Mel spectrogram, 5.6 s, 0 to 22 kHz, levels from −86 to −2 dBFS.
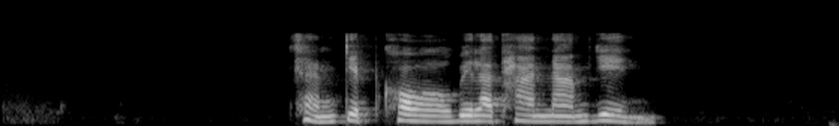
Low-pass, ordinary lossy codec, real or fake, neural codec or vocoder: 7.2 kHz; none; fake; codec, 16 kHz, 4 kbps, X-Codec, HuBERT features, trained on general audio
